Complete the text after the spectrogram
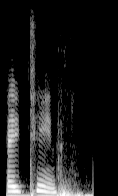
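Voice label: "eighteenth", American English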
